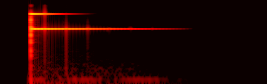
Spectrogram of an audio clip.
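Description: Notification-bell sound effect: a click and then a single high 'ding' about a quarter second in, ringing out and fading over about a second.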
